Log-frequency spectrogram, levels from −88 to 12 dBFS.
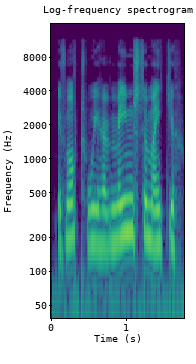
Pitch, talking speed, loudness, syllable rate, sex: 185 Hz, 270 wpm, -16 LUFS, 5.2 syllables/s, female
